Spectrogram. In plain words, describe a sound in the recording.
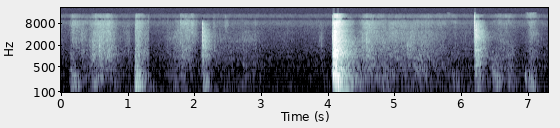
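Window shutters knock and rattle as they are moved.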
